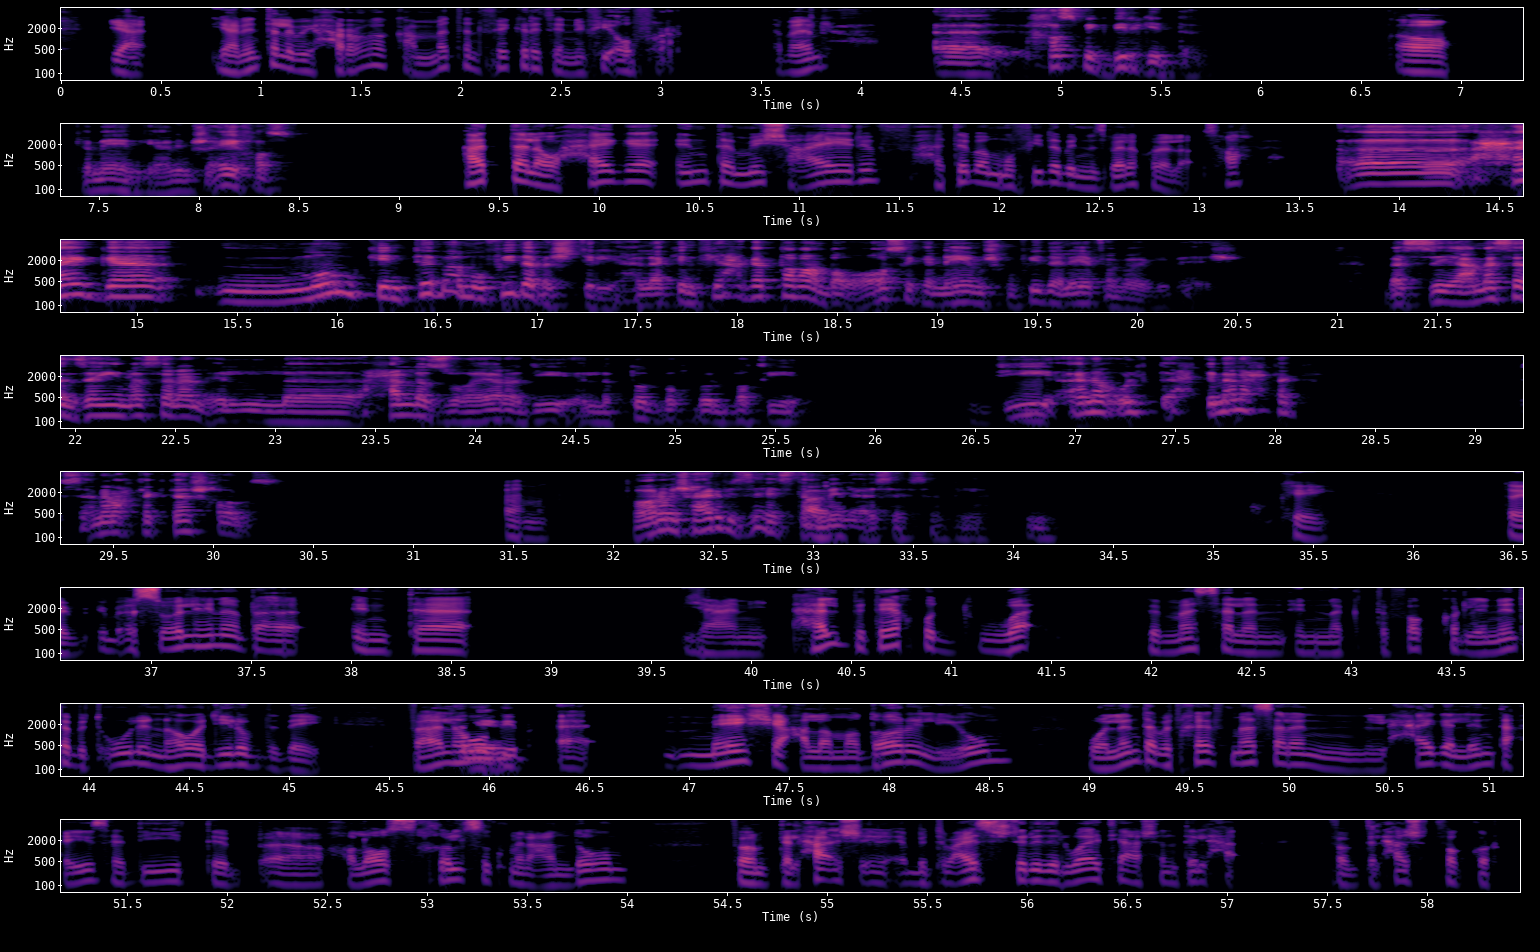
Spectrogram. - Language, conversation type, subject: Arabic, advice, إزاي الشراء الاندفاعي أونلاين بيخلّيك تندم ويدخّلك في مشاكل مالية؟
- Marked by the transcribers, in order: in English: "offer"; tapping; in English: "deal of the day"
